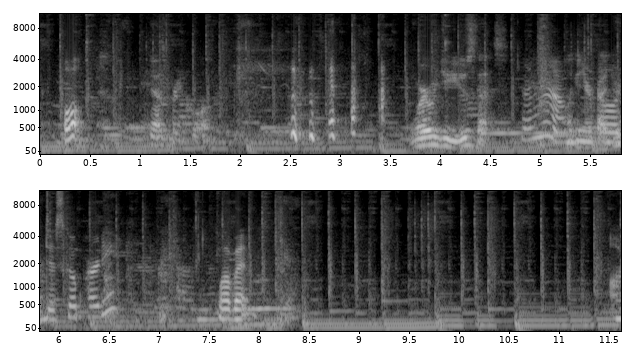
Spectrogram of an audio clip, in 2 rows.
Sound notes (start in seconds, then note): 2.0 laughing; 9.0 upbeat music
